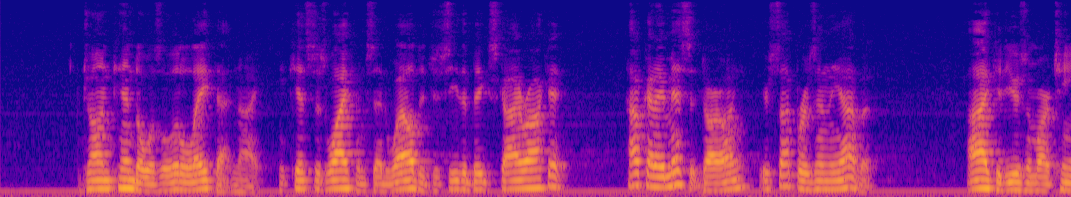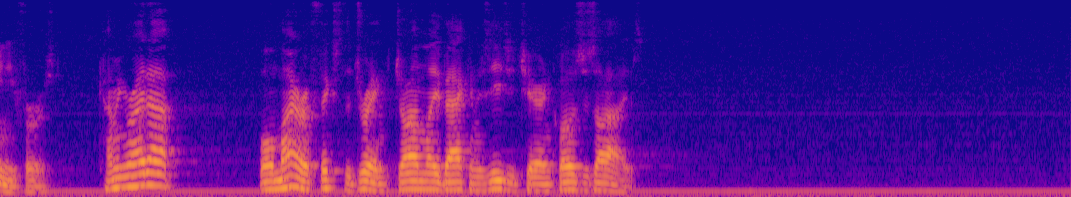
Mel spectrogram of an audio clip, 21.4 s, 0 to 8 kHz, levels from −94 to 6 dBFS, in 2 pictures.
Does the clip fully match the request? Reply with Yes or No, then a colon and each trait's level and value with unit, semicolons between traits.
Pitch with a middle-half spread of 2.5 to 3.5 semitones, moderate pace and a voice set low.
No: average, 4.1 semitones; average, 165 wpm; low, 120 Hz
